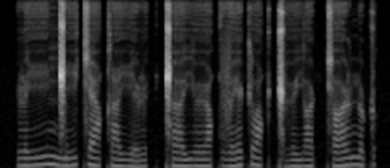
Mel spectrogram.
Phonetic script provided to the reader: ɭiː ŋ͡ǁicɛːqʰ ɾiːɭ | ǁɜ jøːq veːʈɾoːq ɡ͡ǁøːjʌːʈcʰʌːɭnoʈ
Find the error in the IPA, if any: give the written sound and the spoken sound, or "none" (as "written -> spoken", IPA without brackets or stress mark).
qʰ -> q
